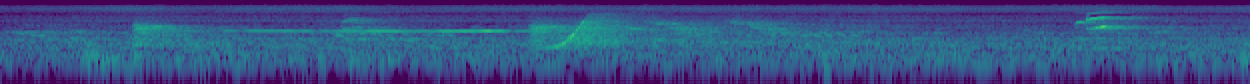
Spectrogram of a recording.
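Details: Flying foxes, fruit bats at Hervey Bay, Queensland, give harsh, scratchy squeals in scattered short bursts, one sweeping sharply upward. A brief, louder chattering note comes near the end over a faint, steady thin whistle and low background hiss.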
